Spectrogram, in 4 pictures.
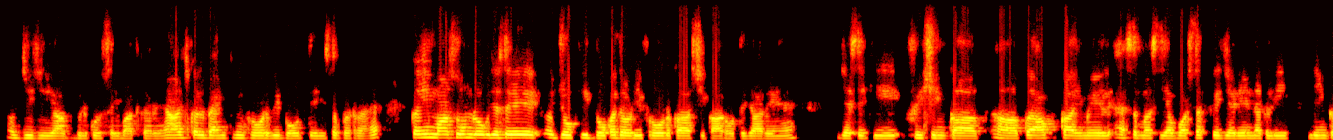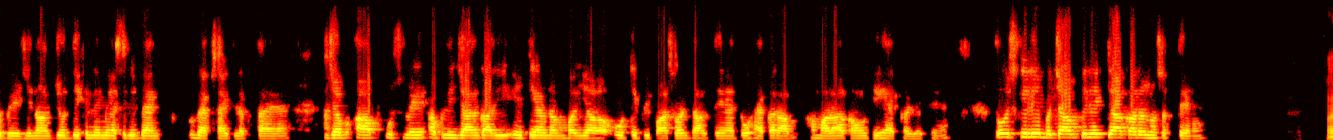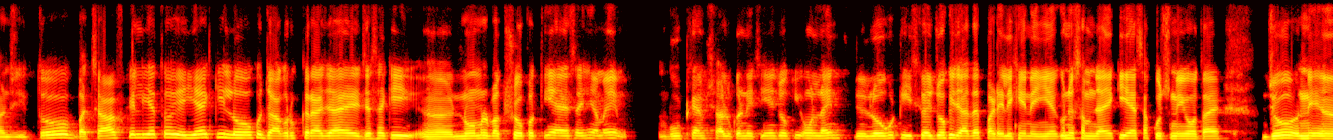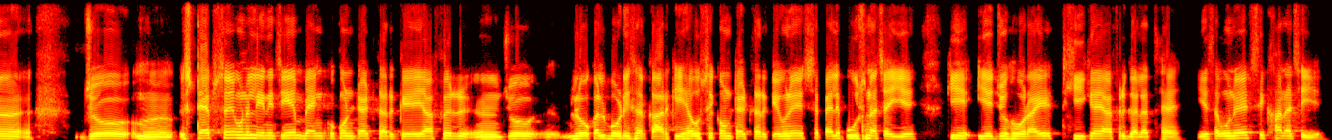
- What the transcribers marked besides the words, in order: static; in English: "बैंकिंग फ़्रॉड"; in English: "फ़्रॉड"; in English: "फिशिंग"; in English: "पासवर्ड"; in English: "अकाउंट"; other background noise; in English: "नॉर्मल वर्कशॉप"; in English: "बूटकैम्प"; in English: "टीच"; in English: "स्टेप्स"; in English: "कॉन्टैक्ट"; in English: "लोकल बॉडी"; in English: "कॉन्टैक्ट"
- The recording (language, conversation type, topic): Hindi, unstructured, स्मार्टफोन ने हमारे दैनिक जीवन को कैसे प्रभावित किया है?
- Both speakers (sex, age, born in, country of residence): male, 20-24, India, India; male, 20-24, India, India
